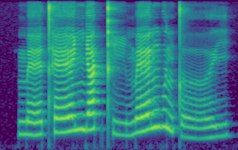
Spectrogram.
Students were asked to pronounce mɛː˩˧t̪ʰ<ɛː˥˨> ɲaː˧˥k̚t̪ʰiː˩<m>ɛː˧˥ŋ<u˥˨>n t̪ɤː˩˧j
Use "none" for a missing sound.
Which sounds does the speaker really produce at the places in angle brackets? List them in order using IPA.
ɛː˧˥, m, u˥˨

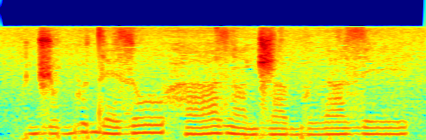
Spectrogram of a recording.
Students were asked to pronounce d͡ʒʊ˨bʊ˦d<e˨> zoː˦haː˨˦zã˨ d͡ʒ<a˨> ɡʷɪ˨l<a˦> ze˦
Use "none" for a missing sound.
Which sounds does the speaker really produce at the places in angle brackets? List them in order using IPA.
ɛ˨, a˨, a˦

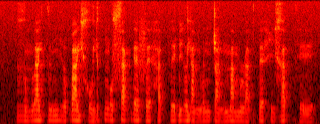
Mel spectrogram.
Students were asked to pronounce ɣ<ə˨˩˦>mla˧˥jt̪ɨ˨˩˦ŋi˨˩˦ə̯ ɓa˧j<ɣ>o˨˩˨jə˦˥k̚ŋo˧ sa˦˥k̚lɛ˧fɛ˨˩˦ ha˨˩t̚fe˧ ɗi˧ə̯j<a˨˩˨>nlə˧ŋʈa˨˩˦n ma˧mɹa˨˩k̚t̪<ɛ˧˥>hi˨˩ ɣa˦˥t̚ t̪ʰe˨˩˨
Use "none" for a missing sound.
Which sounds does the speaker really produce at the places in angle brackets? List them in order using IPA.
ə˨˩˦, x, a˨˩˨, ɛ˧˥

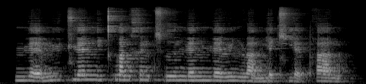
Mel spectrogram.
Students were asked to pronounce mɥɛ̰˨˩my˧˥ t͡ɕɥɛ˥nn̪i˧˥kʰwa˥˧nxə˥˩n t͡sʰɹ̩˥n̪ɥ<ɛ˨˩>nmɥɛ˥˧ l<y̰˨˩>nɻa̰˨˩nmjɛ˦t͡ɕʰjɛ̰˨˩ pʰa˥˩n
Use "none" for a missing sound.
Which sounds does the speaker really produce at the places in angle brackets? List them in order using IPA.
ɛ˥, y˥˩

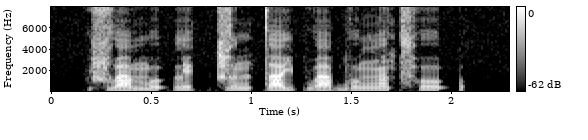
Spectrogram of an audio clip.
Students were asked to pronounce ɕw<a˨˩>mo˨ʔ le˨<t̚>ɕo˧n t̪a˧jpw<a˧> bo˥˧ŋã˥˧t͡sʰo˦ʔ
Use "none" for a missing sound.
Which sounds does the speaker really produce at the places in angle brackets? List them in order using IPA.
a˨˩, k̚, a˨˩

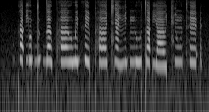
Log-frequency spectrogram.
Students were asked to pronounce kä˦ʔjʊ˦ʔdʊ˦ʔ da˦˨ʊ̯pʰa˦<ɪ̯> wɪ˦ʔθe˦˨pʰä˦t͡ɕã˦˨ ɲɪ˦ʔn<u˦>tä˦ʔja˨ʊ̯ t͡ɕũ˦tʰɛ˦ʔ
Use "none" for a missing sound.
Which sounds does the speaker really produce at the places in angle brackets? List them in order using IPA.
ʊ̯, u˦

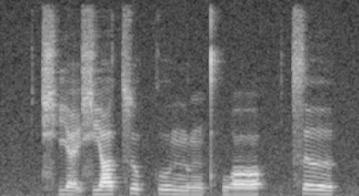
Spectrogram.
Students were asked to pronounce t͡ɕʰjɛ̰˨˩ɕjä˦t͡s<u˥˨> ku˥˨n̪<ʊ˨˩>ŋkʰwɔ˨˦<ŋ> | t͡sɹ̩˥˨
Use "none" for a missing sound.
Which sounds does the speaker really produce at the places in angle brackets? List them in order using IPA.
u˥˨, ʊ˨˦, none

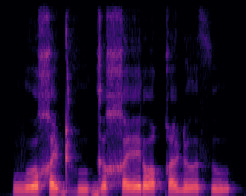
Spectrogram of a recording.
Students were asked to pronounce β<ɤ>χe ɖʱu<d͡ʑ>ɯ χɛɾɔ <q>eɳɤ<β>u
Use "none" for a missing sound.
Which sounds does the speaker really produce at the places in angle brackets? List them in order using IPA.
o, ɡ, q, θ

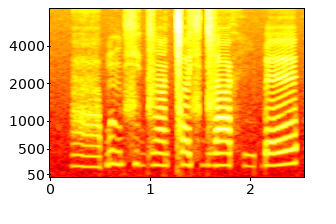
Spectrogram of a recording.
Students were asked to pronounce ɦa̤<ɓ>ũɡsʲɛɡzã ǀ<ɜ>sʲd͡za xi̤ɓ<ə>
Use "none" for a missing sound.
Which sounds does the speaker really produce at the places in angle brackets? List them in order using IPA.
ɓ, ɜ, ɛ

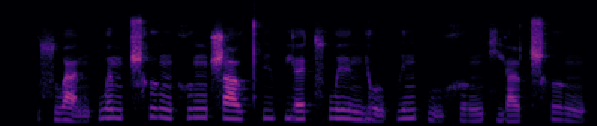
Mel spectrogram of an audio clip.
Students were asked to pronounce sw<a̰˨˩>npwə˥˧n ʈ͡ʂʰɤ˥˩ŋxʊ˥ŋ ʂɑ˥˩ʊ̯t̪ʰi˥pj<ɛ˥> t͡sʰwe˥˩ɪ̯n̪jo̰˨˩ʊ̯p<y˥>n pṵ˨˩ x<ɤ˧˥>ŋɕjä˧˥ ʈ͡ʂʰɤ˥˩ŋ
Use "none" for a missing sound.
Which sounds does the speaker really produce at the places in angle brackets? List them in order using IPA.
a̰˨˩, ɛ˥, i˥, ɤ˧˥

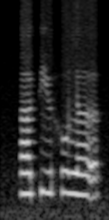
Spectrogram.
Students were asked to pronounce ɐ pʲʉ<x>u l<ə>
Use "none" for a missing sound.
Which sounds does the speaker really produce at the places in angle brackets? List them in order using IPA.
h, ə

